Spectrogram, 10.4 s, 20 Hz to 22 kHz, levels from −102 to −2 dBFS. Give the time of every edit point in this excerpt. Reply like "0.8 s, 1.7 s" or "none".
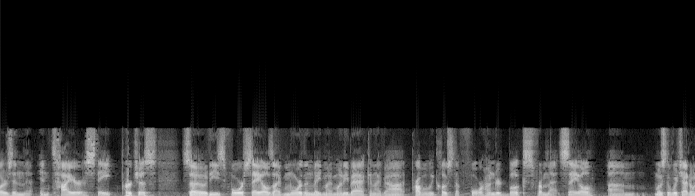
3.1 s, 5.7 s, 6.1 s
